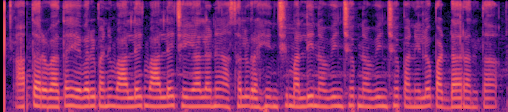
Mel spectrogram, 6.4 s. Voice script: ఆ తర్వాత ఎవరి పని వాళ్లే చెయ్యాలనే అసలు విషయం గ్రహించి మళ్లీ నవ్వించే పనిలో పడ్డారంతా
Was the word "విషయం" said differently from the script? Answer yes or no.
yes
